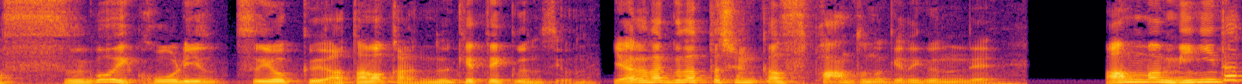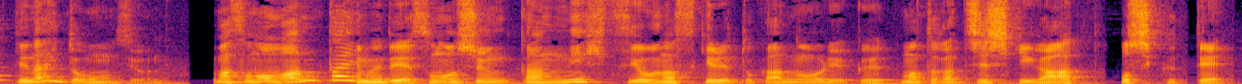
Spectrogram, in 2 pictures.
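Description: Male solo podcast host, 30s, rapid, animated delivery full of fillers; faint music bed. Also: medium pitch. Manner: rambling, thinking aloud with many fillers. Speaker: podcast host, programming instructor. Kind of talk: casual solo podcast talk.

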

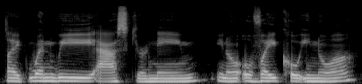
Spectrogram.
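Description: Her voice low-pitched and smooth, a Hawaiian poet talks as a guest in a reflective interview. She's thoughtful and lively, pausing often with "um" and "you know."

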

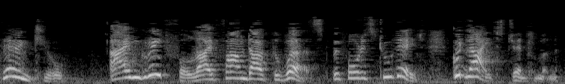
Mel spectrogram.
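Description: An actress playing a dignified, coldly disillusioned fiancée in a radio drama. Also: female voice, high voice, sing-song, measured pace, slightly rough, heavily acted. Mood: cold, hurt.

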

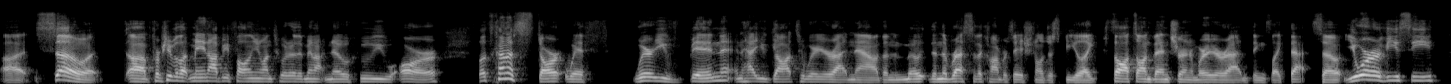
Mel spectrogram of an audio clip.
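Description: A man's voice: mid-range voice, fairly quick, a bit bright. A man hosting a podcast who asks rambling questions, stumbling and repeating words. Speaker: podcast host. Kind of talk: casual podcast interview.

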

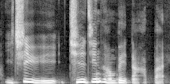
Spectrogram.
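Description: An older woman, a publisher, speaking as a guest in a reflective interview, thoughtful and growing lively when excited. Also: medium pitch, moderate pace, no room sound.

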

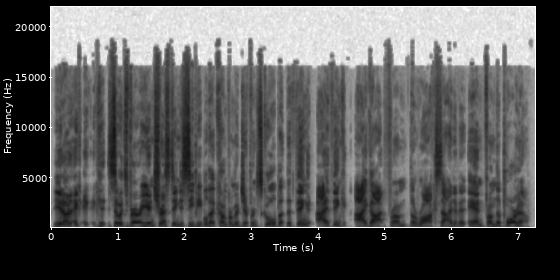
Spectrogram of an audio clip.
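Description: A man co-hosting a podcast, telling animated stories with jokes. His voice sits high and swings widely in pitch as he talks. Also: fast, few pauses. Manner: animated storyteller, joking. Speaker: podcast co-host. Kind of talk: casual podcast banter.

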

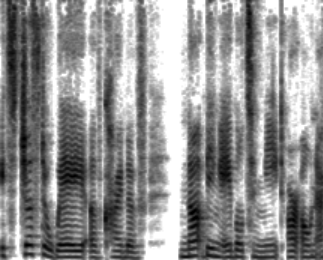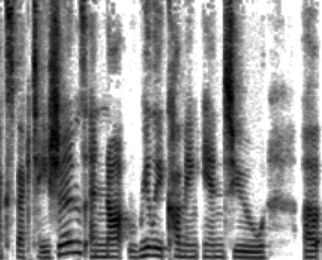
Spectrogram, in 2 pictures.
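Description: A young adult woman speaks in a relaxed conversational interview. She is reflective and circles her points, with lots of fillers and restarts. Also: mid-range voice. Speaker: podcast guest, health coach.

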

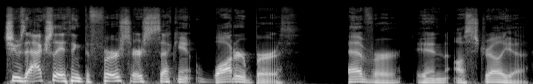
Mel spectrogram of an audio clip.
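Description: A man hosting a music podcast, speaking in an energetic, upbeat way and chatting casually with a guest over a video call. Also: fairly low pitch, normal speed, dry recording, clean studio sound. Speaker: podcast host. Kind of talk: casual interview chat. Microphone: remote video call.

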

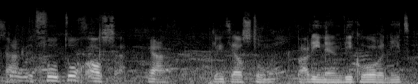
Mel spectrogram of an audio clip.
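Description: A man hosts a podcast, reporting casually on the spot from mostly outdoors at a small football ground. His mid-range voice is animated and moves at a moderate pace. The football crowd and some music can be heard behind him.

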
